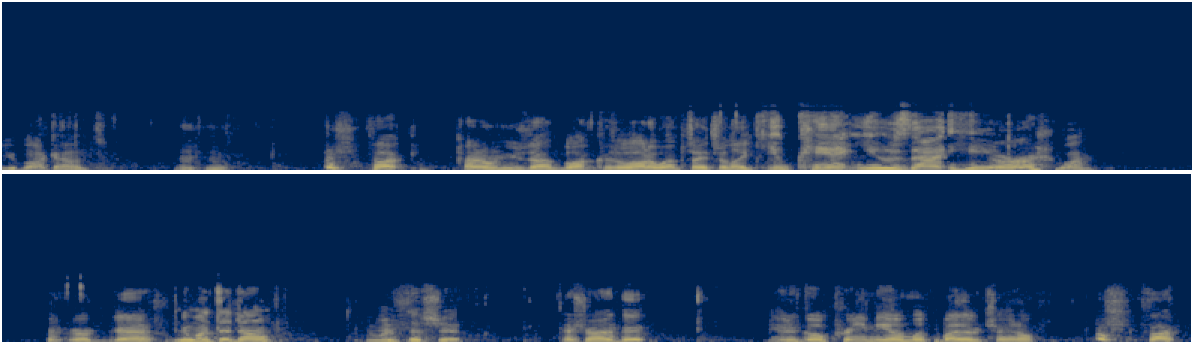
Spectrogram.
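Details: Tourette syndrome, which they attribute to a recessive allele inherited from both parents. Vocal tics with coprolalia began in fifth grade and worsened in eighth grade and freshman year. Here involuntary vocalizations and obscene words interrupt ordinary speech.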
